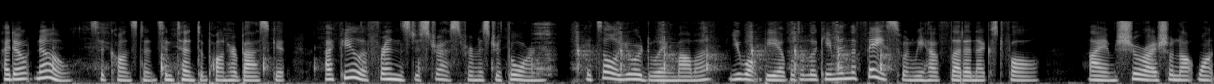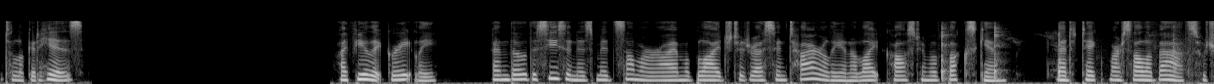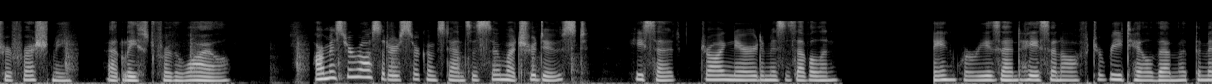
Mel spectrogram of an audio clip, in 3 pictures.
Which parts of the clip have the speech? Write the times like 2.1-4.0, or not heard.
0.0-12.9, 15.4-26.6, 27.4-32.7, 33.6-36.3.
